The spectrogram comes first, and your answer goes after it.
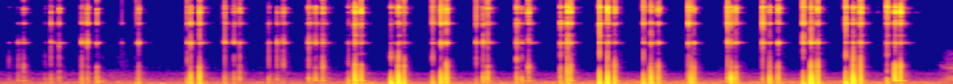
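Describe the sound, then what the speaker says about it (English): A small glass pumpkin is handled and tapped, giving a quick series of bright, close clinks at an irregular but steady pace, soft overall and with no talking. "I do have this cute little glass pumpkin for the season"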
